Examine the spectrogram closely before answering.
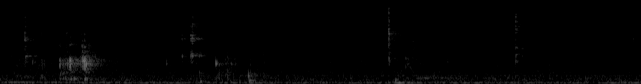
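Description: Faint mouth clicks and sounds of sipping and swallowing from a mug of cappuccino, the most noticeable a little under a second in, with a light tap near four seconds as the mug is set down on its coaster.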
